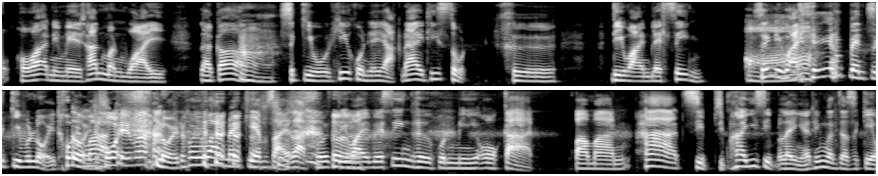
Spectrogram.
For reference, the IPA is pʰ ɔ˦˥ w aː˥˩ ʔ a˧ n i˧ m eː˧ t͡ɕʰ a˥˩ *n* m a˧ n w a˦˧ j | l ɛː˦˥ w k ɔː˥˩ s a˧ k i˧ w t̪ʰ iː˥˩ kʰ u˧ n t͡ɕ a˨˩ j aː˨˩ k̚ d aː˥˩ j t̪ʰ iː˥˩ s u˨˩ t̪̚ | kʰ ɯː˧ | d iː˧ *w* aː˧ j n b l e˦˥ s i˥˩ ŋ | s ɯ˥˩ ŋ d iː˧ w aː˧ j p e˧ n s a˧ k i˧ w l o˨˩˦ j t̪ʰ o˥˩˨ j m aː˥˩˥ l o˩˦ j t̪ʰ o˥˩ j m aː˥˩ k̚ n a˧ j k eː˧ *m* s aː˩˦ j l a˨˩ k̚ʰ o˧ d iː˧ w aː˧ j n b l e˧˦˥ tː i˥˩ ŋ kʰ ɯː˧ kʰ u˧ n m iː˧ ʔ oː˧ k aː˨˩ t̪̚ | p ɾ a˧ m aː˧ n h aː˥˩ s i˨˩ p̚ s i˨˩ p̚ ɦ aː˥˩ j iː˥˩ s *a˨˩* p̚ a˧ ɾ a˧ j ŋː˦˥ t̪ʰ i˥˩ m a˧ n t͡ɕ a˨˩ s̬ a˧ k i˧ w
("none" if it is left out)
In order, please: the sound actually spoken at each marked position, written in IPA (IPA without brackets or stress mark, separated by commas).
n, w, m, i˨˩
